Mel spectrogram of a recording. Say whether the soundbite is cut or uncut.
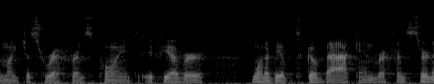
uncut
